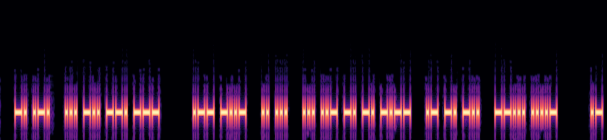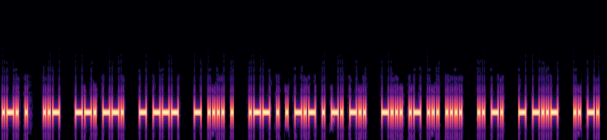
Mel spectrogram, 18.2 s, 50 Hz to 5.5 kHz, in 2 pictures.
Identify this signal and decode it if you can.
Morse code, heard as a keyed tone, about 34 wpm, 570 Hz. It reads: NR SDGO WX IS SUNNY AND 74 ARE U GG TO THE WEEKEND BASH IN TX IN
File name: QSO312 35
